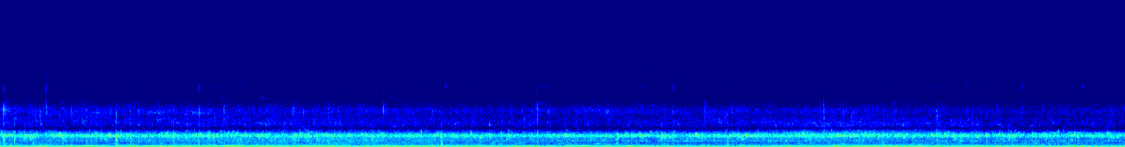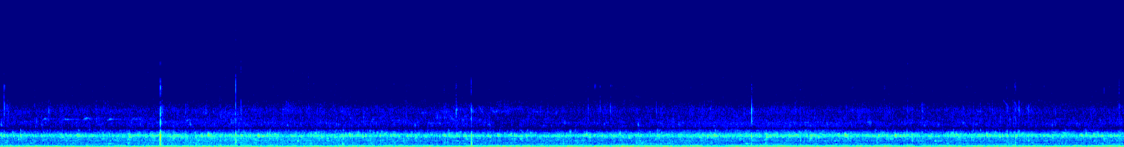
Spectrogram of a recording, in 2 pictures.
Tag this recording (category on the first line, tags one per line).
Soundscapes > Nature
nature
field-recording
alice-holt-forest
weather-data
data-to-sound
modified-soundscape
natural-soundscape
phenological-recording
